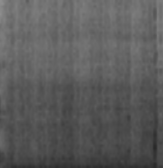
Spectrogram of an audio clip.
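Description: Steady, loud low rumble with a hiss above it: constant background noise with no clear beat or tone changes.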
